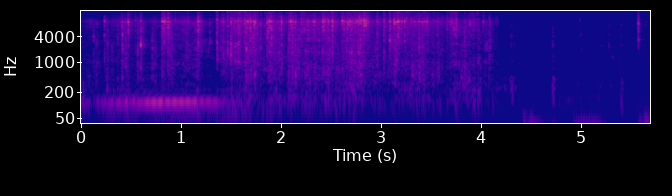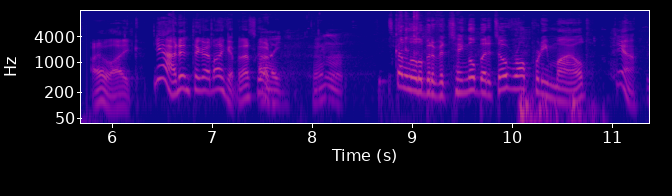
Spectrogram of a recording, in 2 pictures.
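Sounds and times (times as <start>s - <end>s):
crunching Doritos tortilla chips: 0.0s - 5.6s
speech: 5.8s - 11.3s.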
